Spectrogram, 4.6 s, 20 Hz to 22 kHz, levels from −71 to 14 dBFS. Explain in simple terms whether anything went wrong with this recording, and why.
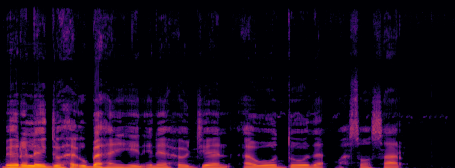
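Microphone overload, from 0.95 to 0.99 s, just after "waxay u": the loudest moment of speech crackles harshly because its peaks were flattened at the top, most likely because the microphone's input level was set too high for what it was picking up.

Microphone volume stepped down, at 1.02 s, just before "yihiin inay": the speech and the background suddenly get quieter in a single jump. This is most likely the call software reacting to that distorted peak by turning the microphone's input level down in one move.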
